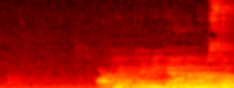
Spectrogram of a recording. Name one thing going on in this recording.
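An elderly man chants through a microphone in a reverberant room.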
